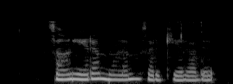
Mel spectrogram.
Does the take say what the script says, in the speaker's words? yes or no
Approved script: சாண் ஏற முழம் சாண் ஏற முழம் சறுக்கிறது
no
